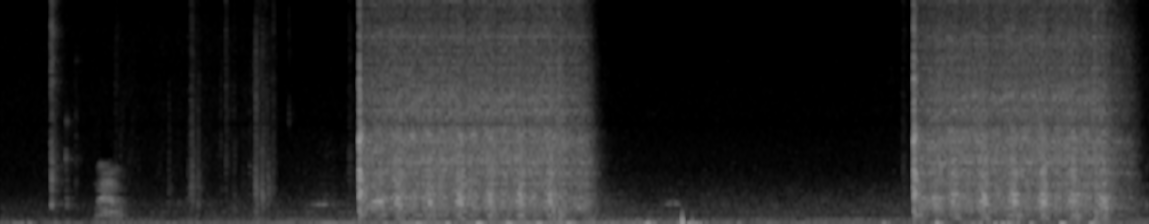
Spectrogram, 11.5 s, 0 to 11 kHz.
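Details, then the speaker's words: BMW R1200GSA boxer after hydrolocking in a creek, all four plugs pulled, oil and filter changed: two bursts of fast, even starter spin with loud hissing spray from the open plug holes, expelling water. "so I just got a crank it over without the plugs in it and see how much water comes up"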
